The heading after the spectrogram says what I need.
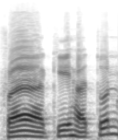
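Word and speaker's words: فَاكِهَةٌ: Maka kita masukkan dulu huruf tanwinnya, fakihatun menjadi fakihatu.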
